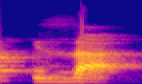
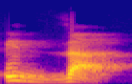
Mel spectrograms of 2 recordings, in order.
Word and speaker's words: pizza: सो याद रखिए, लिखा जाता है इसे PIZZA, पिज्जा, लेकिन बोला जाएगा ऐसे PITZA, पिज्जा।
